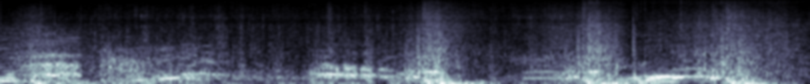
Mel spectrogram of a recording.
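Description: Animated film dragon vocalizations: a string of short pitched calls that rise and fall, with a rushing noise about halfway through.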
